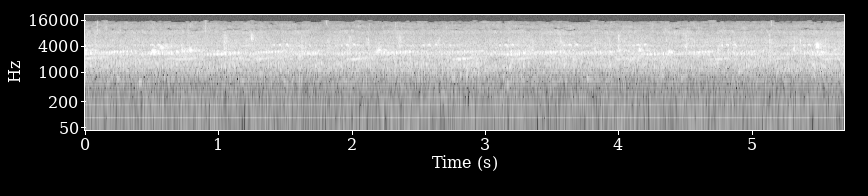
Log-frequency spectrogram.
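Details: At a lake, frogs keep up a high, fast-pulsed chorus, with a few clearer sharp chirps every second or so riding over the steady background trill.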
